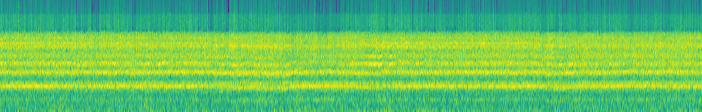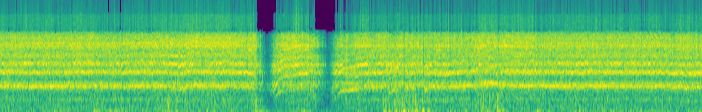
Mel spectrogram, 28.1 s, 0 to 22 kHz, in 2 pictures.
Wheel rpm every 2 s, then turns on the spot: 230, 230, 220, 230, 230, 230, 230, 230, 240, 180, 160, 230, 240, 230.
none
